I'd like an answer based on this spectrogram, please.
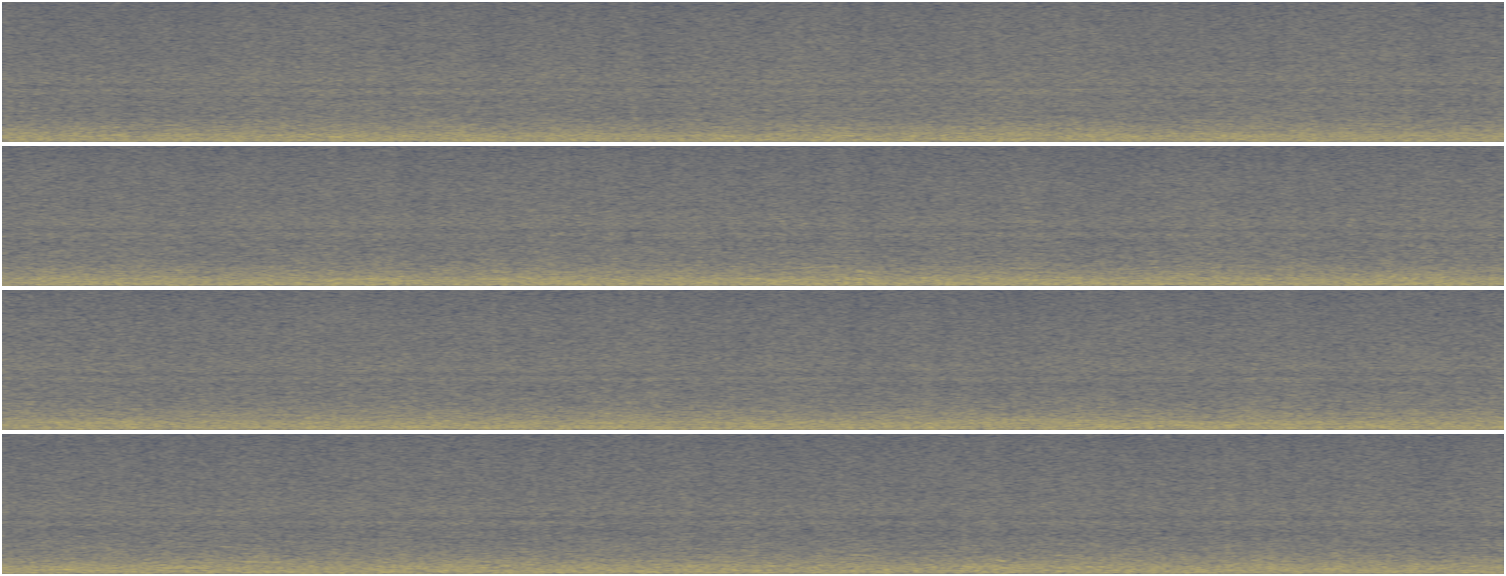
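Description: Iguazu Falls: a great mass of water falling and crashing, a loud, steady rushing noise with no let-up.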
